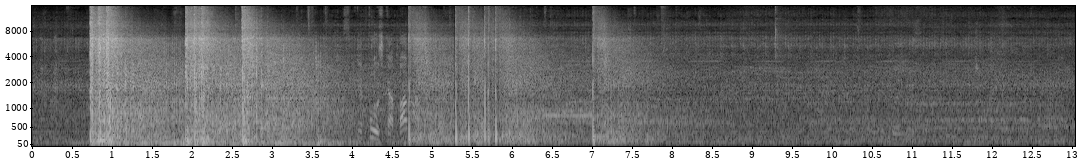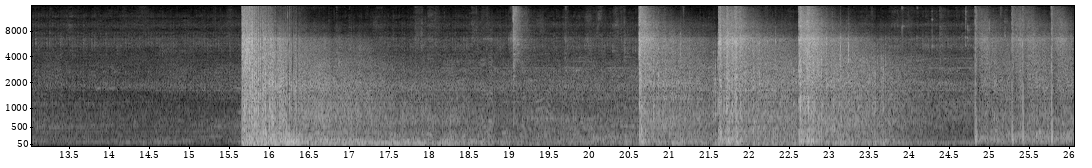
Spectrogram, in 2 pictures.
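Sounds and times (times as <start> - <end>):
firework bang: 0.7 - 8.3, 15.7 - 26.0
firework launch booms: 0.7 - 8.3, 15.7 - 26.0
low rumble: 15.7 - 25.8.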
